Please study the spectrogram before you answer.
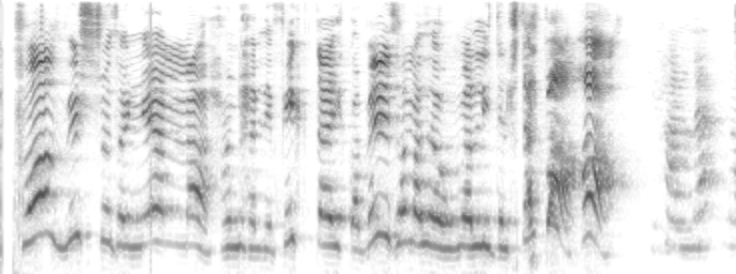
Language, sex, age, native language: Icelandic, male, 18-19, Icelandic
